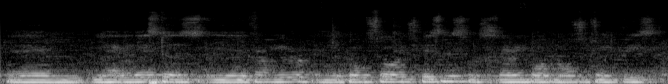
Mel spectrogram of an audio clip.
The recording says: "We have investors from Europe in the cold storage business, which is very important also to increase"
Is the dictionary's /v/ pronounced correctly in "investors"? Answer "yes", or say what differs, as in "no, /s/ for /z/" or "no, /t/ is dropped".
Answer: no, /v/ is dropped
